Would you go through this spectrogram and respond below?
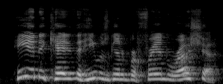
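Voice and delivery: high, laughing mock horror; mock alarm. Candidate ridiculing alarm over befriending Russia, mock-horrified.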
